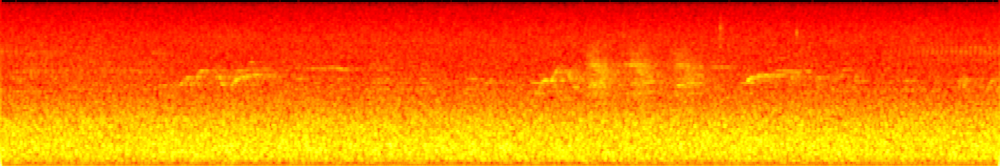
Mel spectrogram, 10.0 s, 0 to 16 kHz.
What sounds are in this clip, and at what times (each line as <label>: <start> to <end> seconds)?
Dark-eyed Junco song: 0 to 2 seconds
Swainson's Thrush song: 0 to 10 seconds
Chestnut-backed Chickadee call: 2 to 4 seconds
Red-breasted Nuthatch song: 2 to 8 seconds
Hermit Thrush song: 6 to 8 seconds
Steller's Jay call: 6 to 8 seconds
Swainson's Thrush call: 6 to 8 seconds
Dark-eyed Junco song: 8 to 10 seconds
